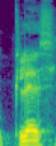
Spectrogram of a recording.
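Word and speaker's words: Claeys: Donc troisième point aussi fondamental de la loi Leonetti, alors qu'on appelle maintenant la loi Clé Leonetti ou Clès Leonetti, oui, selon qu'on le prononce, Alain Clé et Jean Leonetti, deux hommes politiques.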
